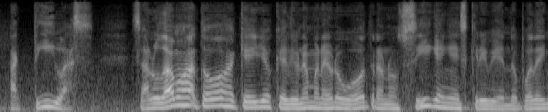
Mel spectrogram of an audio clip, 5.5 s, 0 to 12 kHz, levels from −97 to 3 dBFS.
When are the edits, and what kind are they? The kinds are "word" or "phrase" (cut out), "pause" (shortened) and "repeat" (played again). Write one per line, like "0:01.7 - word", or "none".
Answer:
none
